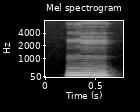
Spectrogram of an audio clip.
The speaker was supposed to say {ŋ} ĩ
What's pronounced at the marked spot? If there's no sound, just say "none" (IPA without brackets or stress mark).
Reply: ŋ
